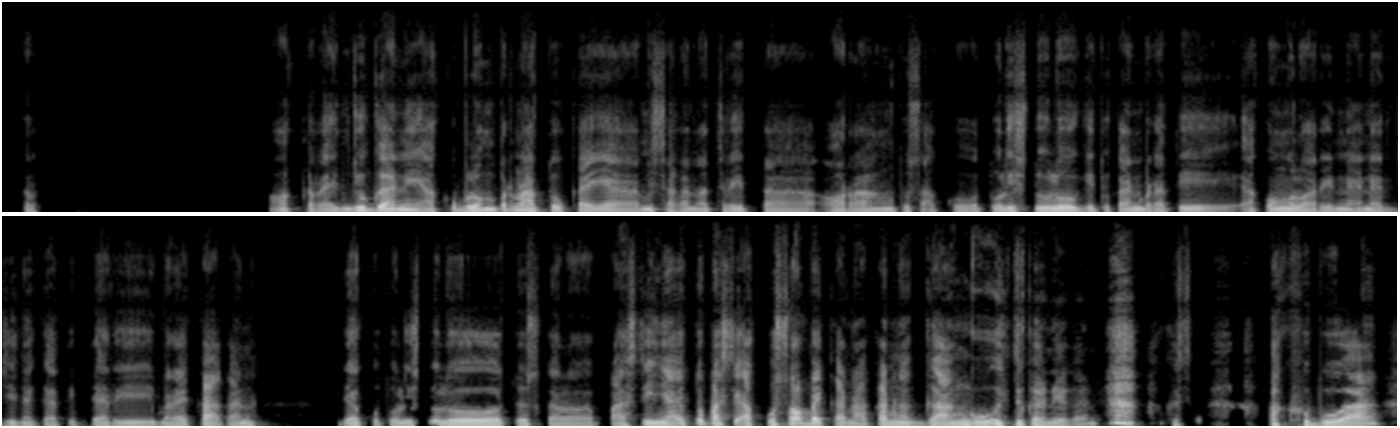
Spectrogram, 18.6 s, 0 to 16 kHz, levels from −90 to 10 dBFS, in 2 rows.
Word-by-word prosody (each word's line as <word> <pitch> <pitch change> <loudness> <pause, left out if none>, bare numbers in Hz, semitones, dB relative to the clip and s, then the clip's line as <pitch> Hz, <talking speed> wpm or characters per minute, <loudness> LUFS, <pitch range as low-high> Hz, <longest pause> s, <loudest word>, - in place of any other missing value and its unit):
Tul. - - -14 1.5
Oh, 165 - -6
keren 140 +1 -6
juga, 210 -1 +6
nih, 130 -2 +4
aku 220 - -9
belum 145 -9 +4
pernah 185 +4 +1
tuh, 150 -4 -4
kayak, 135 -1 -3
misal 135 0 -6
karena 135 -2 -6
cerita 135 0 -10
orang, 145 +1 -6
terus 155 -1 -13
aku 135 -2 -12
tulis 135 0 -3
dulu, 145 +1 +5
gitu 140 -1 -7
kan. 150 +2 -1
Berarti, 150 -1 -5
aku 135 +1 -11
ngeluarin 140 -3 -1
energi 140 +1 -7
negatif 130 -1 -11
dari 135 -1 -4
mereka, 145 +2 -3
kan. 145 +4 -4 0.6
Ya 145 - 0
aku 145 0 -12
tulis 145 0 -3
dulu, 160 +1 +6
terus 170 +1 -4
kalau 140 -1 -8
pastinya 160 +7 +2
itu 220 +2 +1
pasti 215 -2 +2
aku 170 +2 -1
sobek, 215 0 +4
karena 180 +6 -2
akan 180 -3 +2
ngeganggu, 185 +7 +4
itu 205 - +2
kan, 180 -3 +1
ya 165 -1 -2
kan? 200 +4 -9 0.5
Aku - - -32
so - - -24 0.5
aku 180 - -5
buang, 175 +6 +4
145 Hz, 160 wpm, -21 LUFS, 135-170 Hz, 1.5 s, juga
